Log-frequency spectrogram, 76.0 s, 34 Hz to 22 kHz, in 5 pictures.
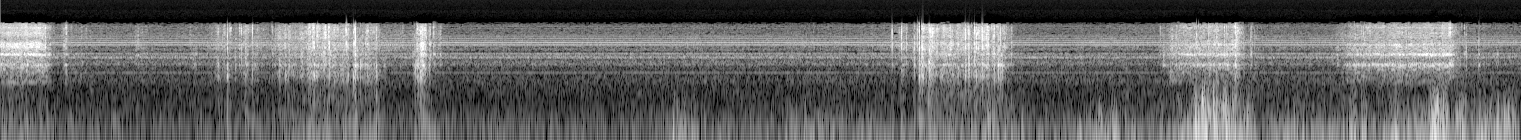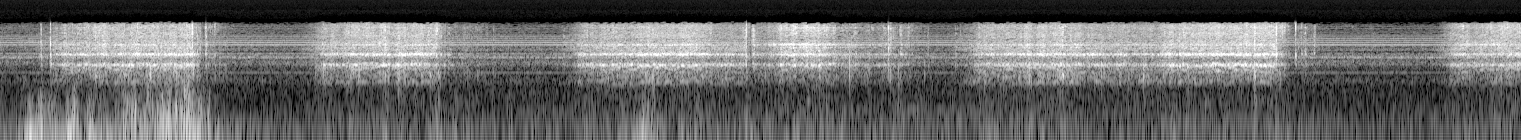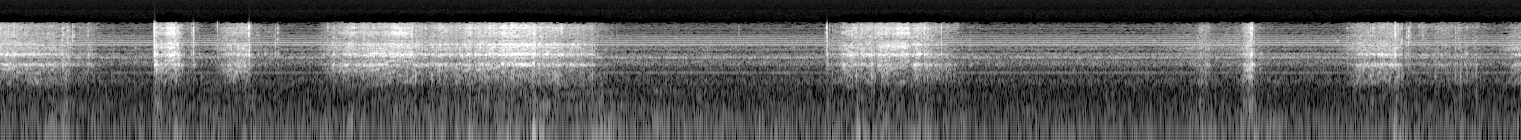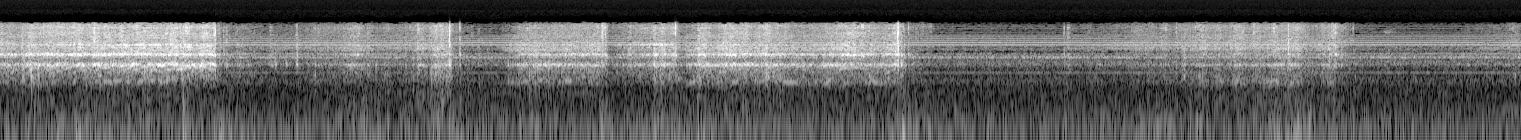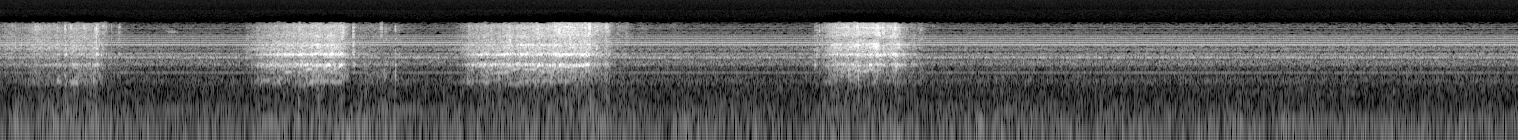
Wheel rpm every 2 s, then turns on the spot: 20, 10, 0, 0, 10, 10, 20, 30, 40, 30, 20, 20, 30, 50, 10, 30, 20, 20, 0, 20, 0, 0, 10, 60, 20, 20, 30, 20, 10, 10, 10, 10, 20, 30, 10, 0, 0, 0.
2-4 8-10 48-50 58-62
